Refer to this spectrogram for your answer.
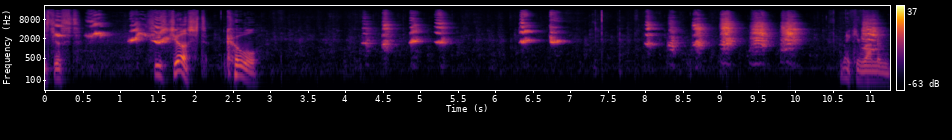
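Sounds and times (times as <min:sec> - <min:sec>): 
speech: 0:00.0 - 0:00.8, 0:01.5 - 0:02.9, 0:10.7 - 0:11.2
pet parrot squawking and calling: 0:00.1 - 0:01.9, 0:04.2 - 0:05.5, 0:06.3 - 0:07.1, 0:08.0 - 0:10.2, 0:10.8 - 0:11.2.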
